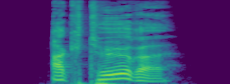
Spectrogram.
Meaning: nominative/accusative/genitive plural of Akteur
- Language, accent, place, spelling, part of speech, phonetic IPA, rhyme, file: German, Germany, Berlin, Akteure, noun, [akˈtøːʁə], -øːʁə, De-Akteure.ogg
